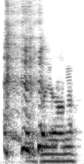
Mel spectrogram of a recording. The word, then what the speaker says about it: Adriana: Adriana. Shimmy all over. Now that she told me that she pronounced her name Adriana, I love saying it even more.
